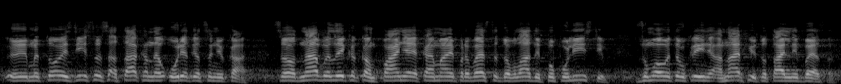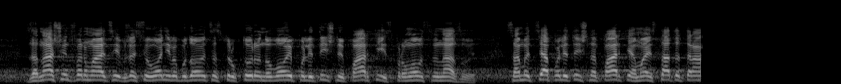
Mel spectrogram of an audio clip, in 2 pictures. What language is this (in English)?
Ukrainian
